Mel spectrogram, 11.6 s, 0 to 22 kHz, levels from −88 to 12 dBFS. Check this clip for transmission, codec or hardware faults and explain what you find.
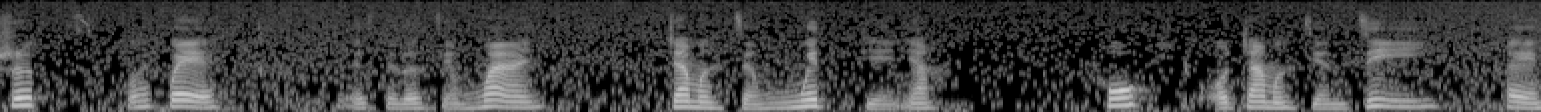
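Throughout this speech recording there is one fault: overdone noise removal, present from start to finish. A noise reduction stage was set far too aggressively, so any frequency band sitting close to its noise estimate gets pulled right down or cut out, and the softer parts of the voice get cut along with it. Between phrases the background falls to near silence scattered with twinkling specks. Codec artefacts are tied to bitrate rather than signal level. This damage instead tracks loudness, hitting quiet passages hardest.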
